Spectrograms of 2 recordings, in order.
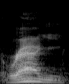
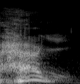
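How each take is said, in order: First: The name is said with a North American pronunciation. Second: The name is said with a Brazilian pronunciation. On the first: "In North American, you want to pronounce it Raggy" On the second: "I've been told down here it's the Haggy"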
